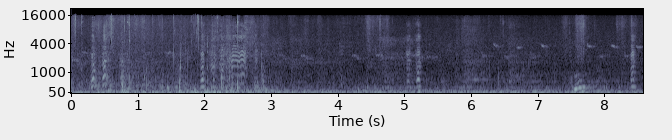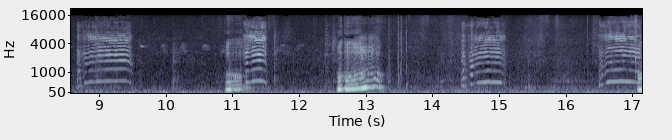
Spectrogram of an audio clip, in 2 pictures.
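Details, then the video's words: A mother goat that has just given birth, with her new kid, gives a series of wavering, nasal bleats, with a soft murmuring voice at first. "Momma goat just had her babies and makes the sweetest sound."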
